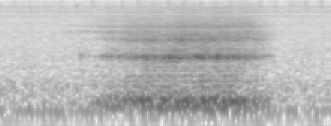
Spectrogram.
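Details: Snoring during sleep: a single low, rattling snore on an in-breath, lasting about a second.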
